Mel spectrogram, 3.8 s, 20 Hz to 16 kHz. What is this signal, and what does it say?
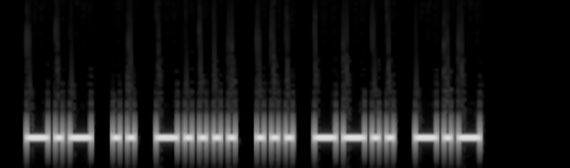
Morse code, heard as a keyed tone, about 25 wpm, 700 Hz. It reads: KI6SZK
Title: USA Call Signs - 6 Characters - 2x Character Spacing - 25wpm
